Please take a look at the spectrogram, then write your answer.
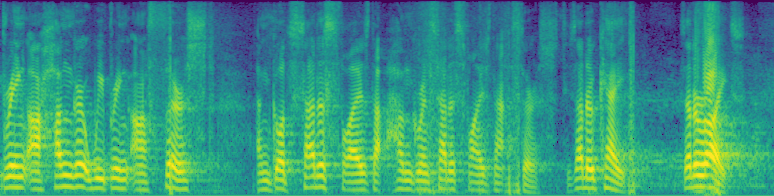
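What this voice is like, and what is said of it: Speaker's own non-American regional accent. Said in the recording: “Have you got used to my accent yet? This is the accent of heaven ... Not your American twangs or your Canadian twangs. Not that kind of deep, husky Scottish kind of tone.”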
